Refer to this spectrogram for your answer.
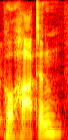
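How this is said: The name is said in an English pronunciation. "I pronounce it the English way"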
